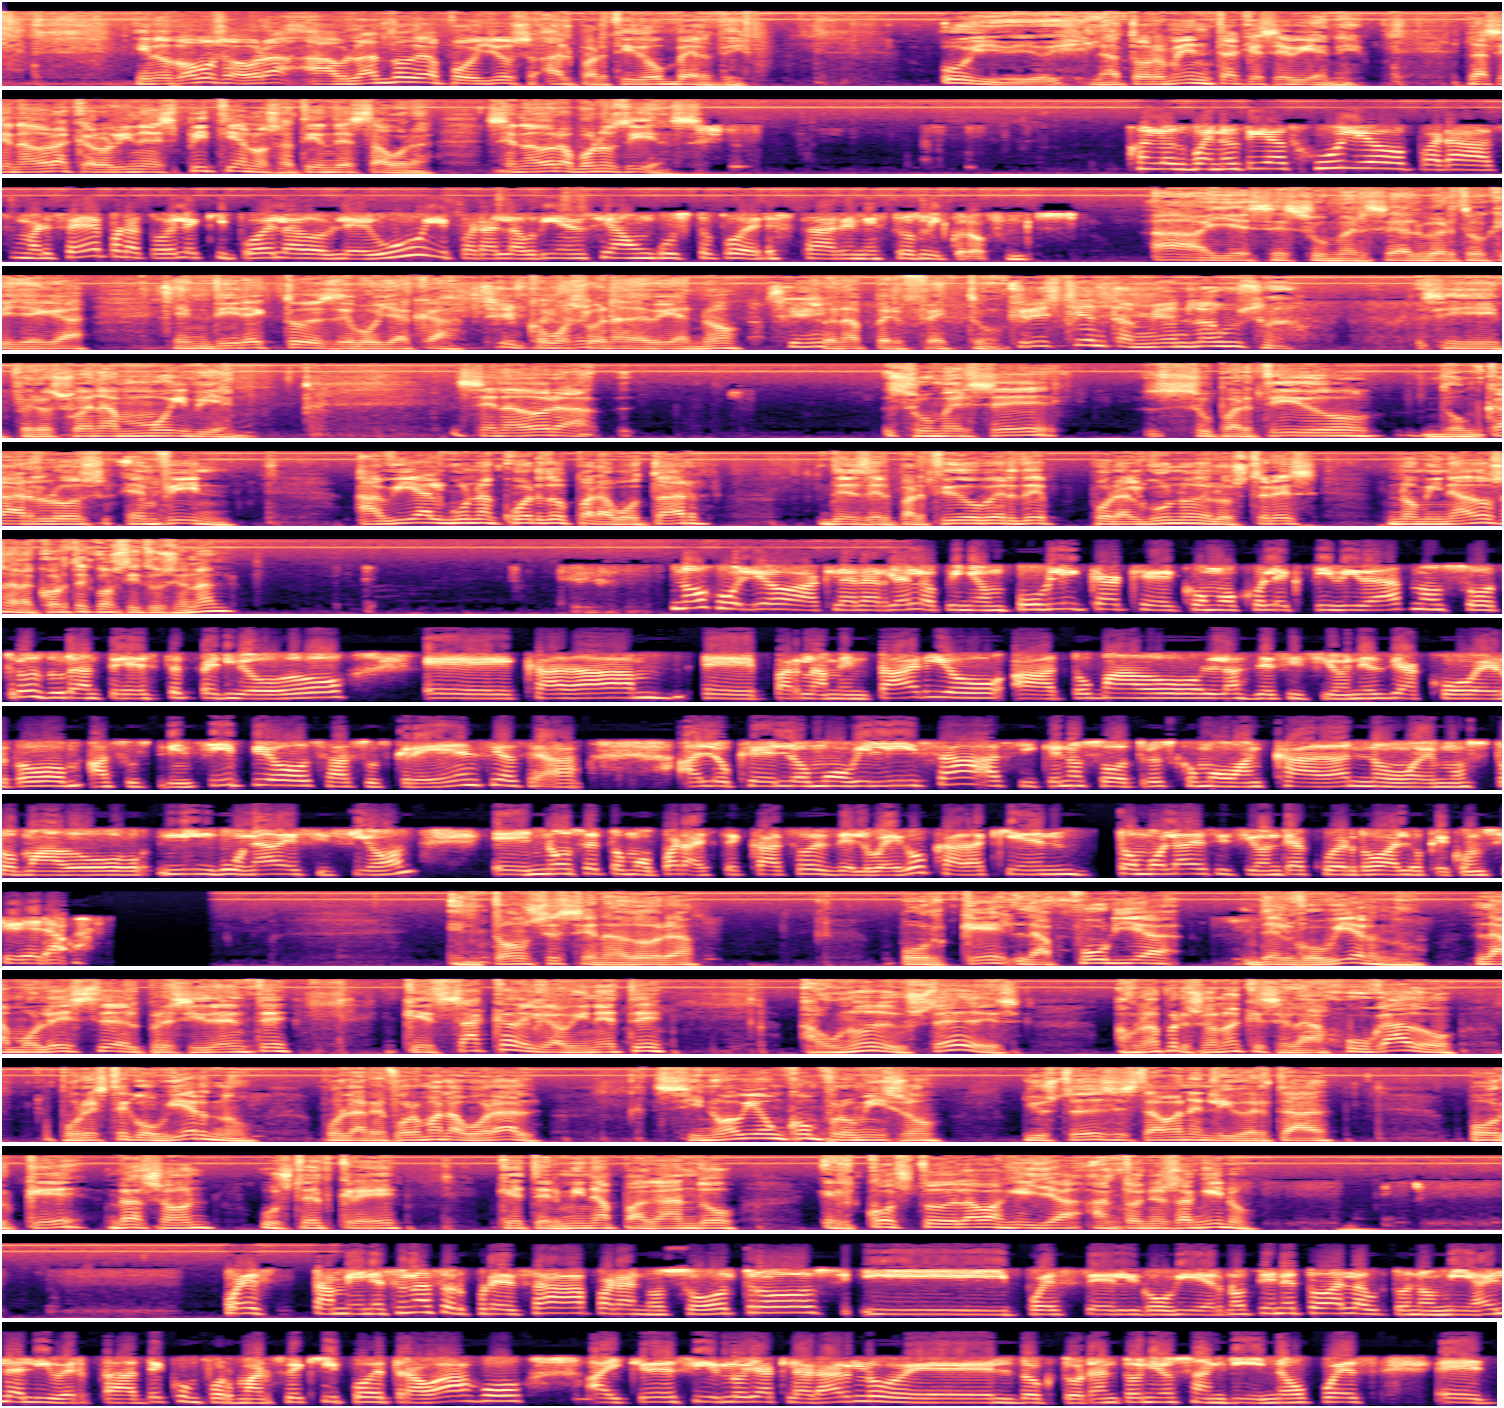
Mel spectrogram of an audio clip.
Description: La senadora de Alianza Verde, Carolina Espitia, conversó en La W sobre cómo actuó su bancada frente a la elección de magistrado de la Corte Constitucional, y su postura personal.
